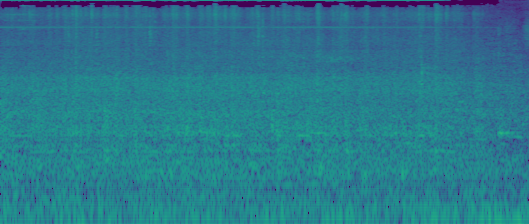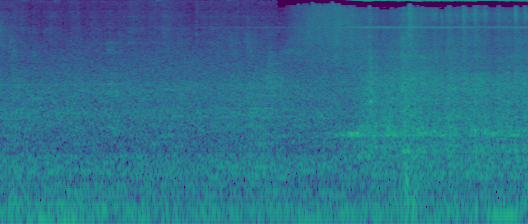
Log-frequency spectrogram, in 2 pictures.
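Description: Wet laundry sloshes and thumps as it tumbles in a washing machine drum.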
